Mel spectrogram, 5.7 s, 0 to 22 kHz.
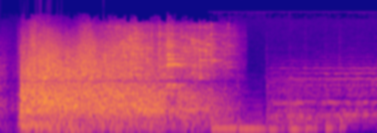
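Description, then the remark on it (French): A sudden loud explosion bursts in, followed by a long roaring rumble with crackling, shattering debris, then a low tonal hum and clatter as the blast fades over several seconds. “Si t'as des volontés à exprimer, une prière que t'aimes bien, ou un mot historique à balancer, mine-toi, ça va péter dans 15 secondes.”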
